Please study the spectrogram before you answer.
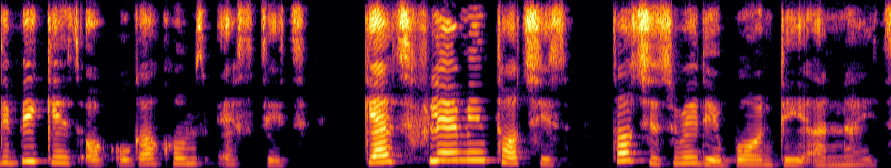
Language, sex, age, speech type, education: Nigerian Pidgin, female, 15-29, spontaneous, tertiary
